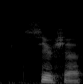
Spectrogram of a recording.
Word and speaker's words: Saoirse: I'm pretty sure it's Saoirse, but go on. Saoirse. Yeah, it's Irish. It's Gaelic, which is where my name comes from.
